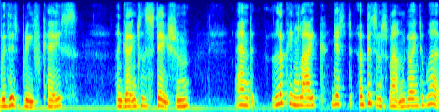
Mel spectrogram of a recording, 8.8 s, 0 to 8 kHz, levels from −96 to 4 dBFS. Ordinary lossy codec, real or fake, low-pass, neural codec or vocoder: MP3, 48 kbps; real; 7.2 kHz; none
